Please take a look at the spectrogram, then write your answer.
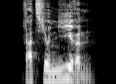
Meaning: to ration
- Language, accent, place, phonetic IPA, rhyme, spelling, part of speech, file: German, Germany, Berlin, [ʁat͡si̯oˈniːʁən], -iːʁən, rationieren, verb, De-rationieren.ogg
